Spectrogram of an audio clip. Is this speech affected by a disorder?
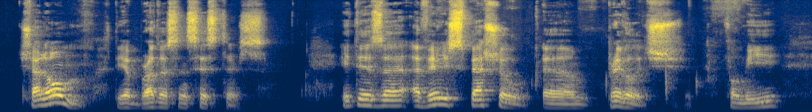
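No.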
